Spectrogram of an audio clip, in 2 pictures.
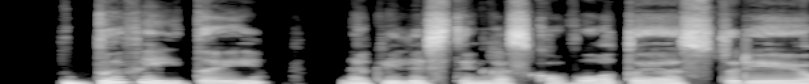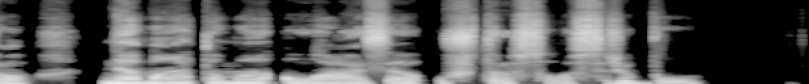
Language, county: Lithuanian, Klaipėda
